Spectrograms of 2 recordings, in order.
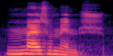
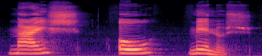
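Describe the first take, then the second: First: 'Mais' ends in a z sound. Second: 'Mais' ends in a sh sound. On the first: The speaker calls it right. "o som sh muda para z" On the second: The speaker calls it wrong. "não é"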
